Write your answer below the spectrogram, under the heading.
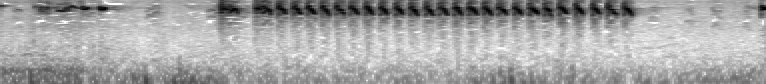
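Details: Sogon, a Crimson Sunbird, singing busily in a 'nembak nglaper' style: a few high twitters, then a long, fast, even trill of sharp, very high ticking notes, about three per second, lasting around three seconds.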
